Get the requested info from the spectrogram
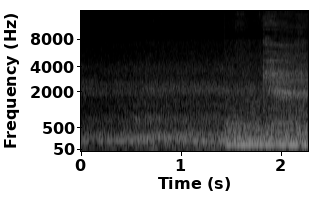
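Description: A 12-inch Hawaiian Breeze oscillating desk fan running on high: a steady, soft whoosh of air with a faint motor hum.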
